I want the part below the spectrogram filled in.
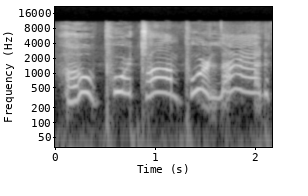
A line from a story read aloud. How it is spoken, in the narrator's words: They with woe and dismay in their faces, exclaiming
